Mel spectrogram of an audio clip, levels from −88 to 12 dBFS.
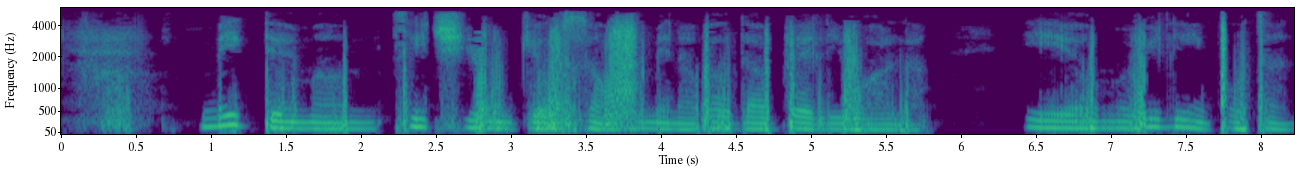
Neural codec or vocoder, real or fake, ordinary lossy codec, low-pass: none; real; MP3, 32 kbps; 5.4 kHz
